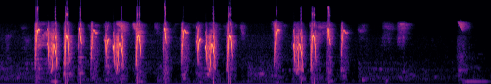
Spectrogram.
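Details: Brown-throated sunbird in breeding condition giving rapid sharp, high chips, roughly four per second, in two bursts separated by a short gap, then a few isolated faint notes.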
